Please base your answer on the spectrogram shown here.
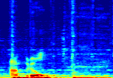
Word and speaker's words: Abrão: Vamos cuidar aqui com a pronúncia, ele ainda é Abrão.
